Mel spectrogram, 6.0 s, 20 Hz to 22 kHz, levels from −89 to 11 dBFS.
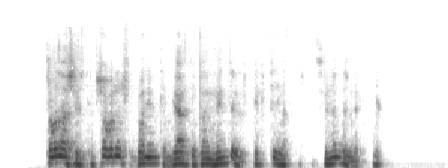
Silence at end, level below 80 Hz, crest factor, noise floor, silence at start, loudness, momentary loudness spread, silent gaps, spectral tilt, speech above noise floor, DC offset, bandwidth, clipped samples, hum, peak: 0.9 s; -54 dBFS; 14 dB; -81 dBFS; 0.65 s; -22 LUFS; 14 LU; none; -10 dB/octave; 60 dB; under 0.1%; 5.6 kHz; under 0.1%; none; -8 dBFS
